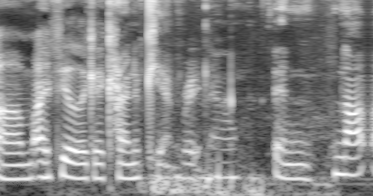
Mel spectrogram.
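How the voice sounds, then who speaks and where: Dark, mellow tone from a woman at a medium pitch. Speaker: video creator. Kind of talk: personal vlog monologue. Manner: rambling.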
